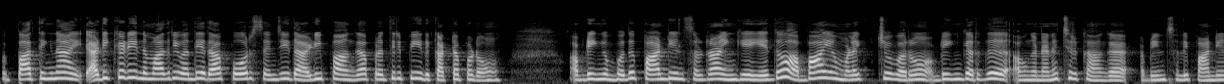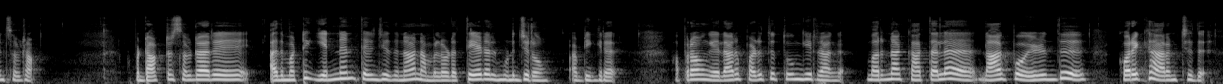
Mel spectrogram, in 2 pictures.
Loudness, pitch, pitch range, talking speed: -16 LUFS, 230 Hz, 205-250 Hz, 125 wpm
